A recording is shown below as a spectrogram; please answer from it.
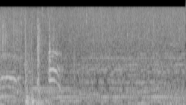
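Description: Heavy rain falling steadily, with a couple of short thuds a third to half a second in, in a fistfight.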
